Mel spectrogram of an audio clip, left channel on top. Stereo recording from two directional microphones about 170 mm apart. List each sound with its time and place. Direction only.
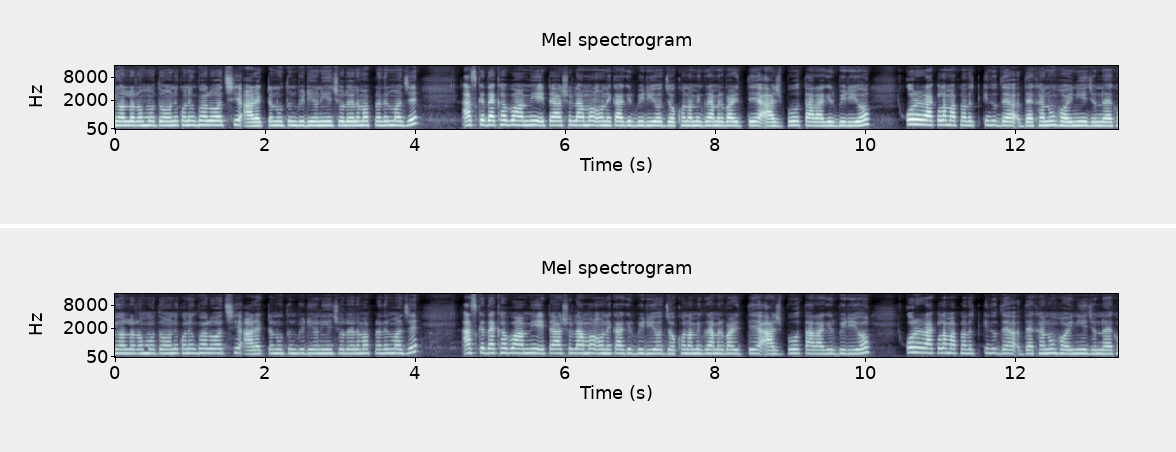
0.0 s speech: 30° left (ahead or behind)
3.7 s a woman's voice: 20° left (ahead or behind)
